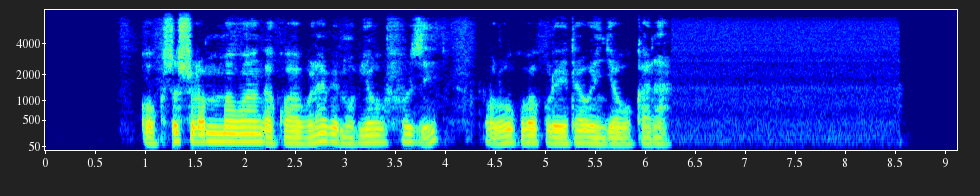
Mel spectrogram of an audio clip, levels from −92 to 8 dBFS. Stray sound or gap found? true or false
false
